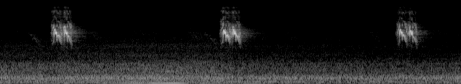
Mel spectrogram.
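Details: Sparrow chirping: short doubled high chirps, each pair quick and bright, repeated roughly every one and a half seconds over a steady low background rumble.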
